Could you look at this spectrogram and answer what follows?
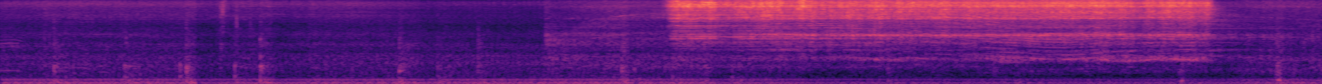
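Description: A power saw cutting wood, coming in about four seconds in and stopping sharply near nine seconds, over a steady low rumble and a few light knocks.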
